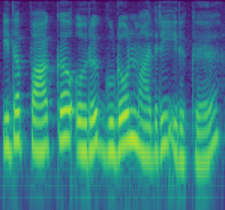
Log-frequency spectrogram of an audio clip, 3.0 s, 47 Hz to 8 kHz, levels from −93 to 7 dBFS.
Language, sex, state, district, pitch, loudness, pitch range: Tamil, female, Tamil Nadu, Nilgiris, 220 Hz, -13 LUFS, 200-255 Hz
